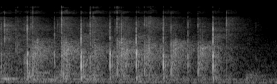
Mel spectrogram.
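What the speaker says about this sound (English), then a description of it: "Give a hand clap of praise in this house." A church congregation claps in praise, a short burst of scattered, uneven hand claps with a murmur of voices underneath.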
